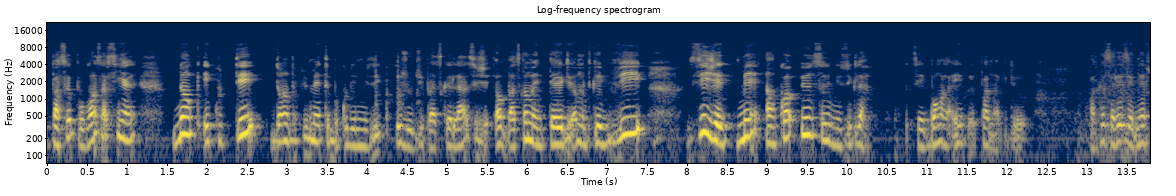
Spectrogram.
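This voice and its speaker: A woman's voice: deep voice, vocal fry. A woman hosting a casual livestream, talking emphatically to her viewers, repeating herself and scolding them. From Cameroon. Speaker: livestream host.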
